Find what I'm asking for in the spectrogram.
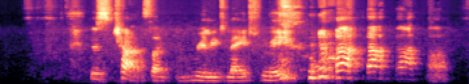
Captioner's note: laughs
